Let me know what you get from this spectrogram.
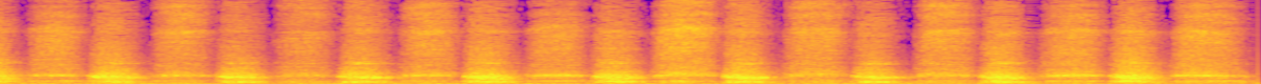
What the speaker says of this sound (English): Now we're going to add cannon breath, which is O mouth, breath of fire.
